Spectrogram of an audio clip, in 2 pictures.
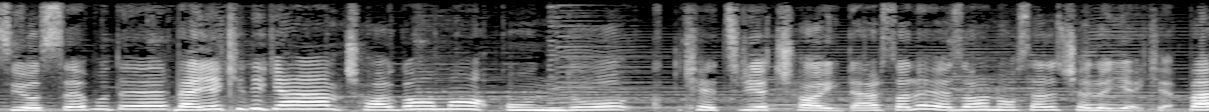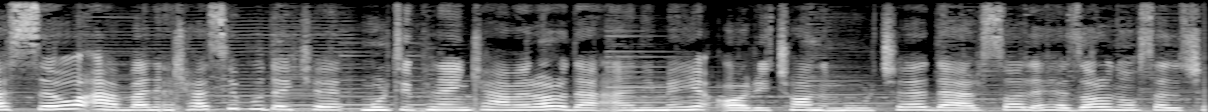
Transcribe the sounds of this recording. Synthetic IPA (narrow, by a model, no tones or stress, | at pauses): sijose̞buːd̪e̞væje̞cʰiːd̪iɟeæmt͡ʃʰɒːɡɒːmɒːʔond̪o | cʰe̞t̪ʰɾijet͡ʃʰɒːjiːd̪æɾsɒːle̞he̞zɒːɾono̞hsæd̪ot͡ʃʰe̞lo̞je̞cʰevæse̞oʔævːælincʰæsiːbuːd̪ecʰe̞mult̪ʰipʰleincʰæme̞ɾɒːɾod̪æɾʔæ̰niːme̞jeʔɒːɾit͡ʃʰɒːnmuɾt͡ʃʰed̪æɾsɒːleɦe̞zɒːɾono̞hsæd̪ot͡ʃʰ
